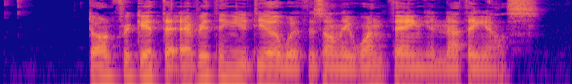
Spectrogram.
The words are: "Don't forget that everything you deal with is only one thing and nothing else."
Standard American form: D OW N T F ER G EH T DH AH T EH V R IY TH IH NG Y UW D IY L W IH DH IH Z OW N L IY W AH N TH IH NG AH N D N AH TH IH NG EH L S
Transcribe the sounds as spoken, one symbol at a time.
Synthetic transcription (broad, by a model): D OW N T F ER G EH T DH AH T EH V R IY TH IH NG Y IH D IY L W IH DH IH Z OW N L IY W AH N TH IH NG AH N N AH TH IH NG EH L S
